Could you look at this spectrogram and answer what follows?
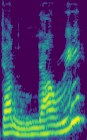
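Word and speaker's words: Dún Laoghaire: in Dublin this year in dun Lowry I think you pronounce it as and this is a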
